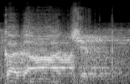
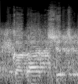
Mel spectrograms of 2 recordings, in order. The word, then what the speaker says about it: कदाचित: चित नहीं हैित हमने ये इशारा भी दिया था आपको किित बोलते ही ऐसा मुंह खोल कदाचित बस कदाचित को एकदम रुक जानी चाहिए आवाज तब वो शुद्ध उच्चारण हुआ कि मंदरा शिखरम चलितम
